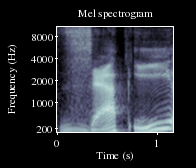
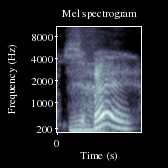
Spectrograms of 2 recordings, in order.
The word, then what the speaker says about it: Zappe: So is it pronounced Zap-E or Zap? It's French. It's French. Zappe? Zappe.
